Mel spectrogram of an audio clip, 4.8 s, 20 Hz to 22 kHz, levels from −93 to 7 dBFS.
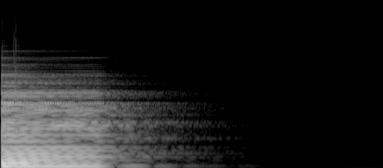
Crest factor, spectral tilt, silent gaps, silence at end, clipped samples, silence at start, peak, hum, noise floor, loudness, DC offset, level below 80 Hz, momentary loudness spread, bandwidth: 18 dB; -10.5 dB/octave; none; 3.35 s; under 0.1%; 0 s; -4 dBFS; none; under -90 dBFS; -19 LUFS; under 0.1%; -26 dBFS; 17 LU; 3.8 kHz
